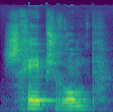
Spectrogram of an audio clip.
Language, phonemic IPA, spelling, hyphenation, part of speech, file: Dutch, /ˈsxeːps.rɔmp/, scheepsromp, scheeps‧romp, noun, Nl-scheepsromp.ogg
- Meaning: the hull of a ship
